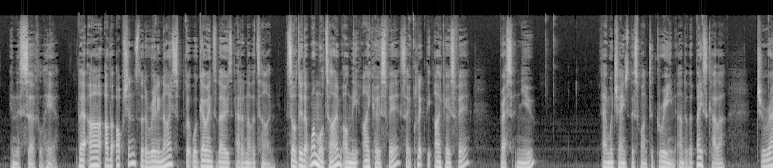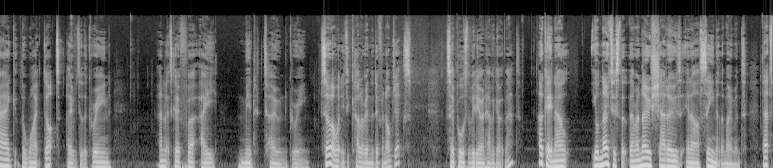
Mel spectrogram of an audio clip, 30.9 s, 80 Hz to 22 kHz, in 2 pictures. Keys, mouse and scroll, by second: 8.2 click, 11.0-15.4 drag, 28.5-30.9 middle drag.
